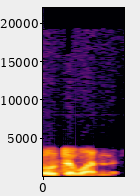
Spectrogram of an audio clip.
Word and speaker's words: Ottawan: ils ne disent pas vraiment Ottawan, ils disent souvent Ottawa, alors que ça me dérange un petit peu parce qu'ils écorchent un petit peu le nom. C'est Ottawan, oui, bon, donc ça vient du Canada, de la ville d'Ottawa.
